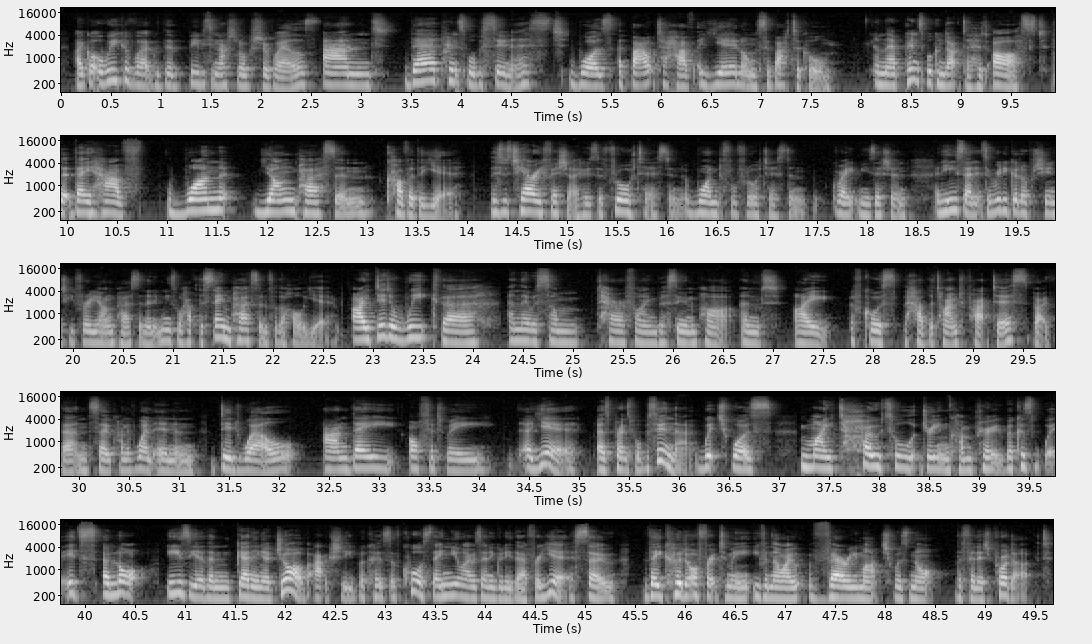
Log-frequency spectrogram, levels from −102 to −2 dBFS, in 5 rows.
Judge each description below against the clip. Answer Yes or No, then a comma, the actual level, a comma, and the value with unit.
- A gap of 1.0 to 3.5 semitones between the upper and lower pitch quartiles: Yes, average, 3.2 semitones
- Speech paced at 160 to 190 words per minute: No, average, 200 wpm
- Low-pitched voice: No, medium, 185 Hz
